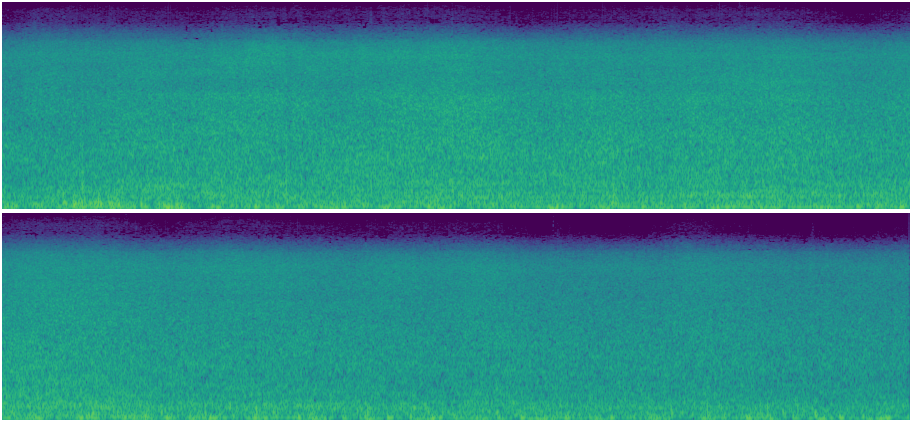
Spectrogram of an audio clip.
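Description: Steady rain hissing and pattering on a clear plastic umbrella held just above the microphone, a dense, even wash of sound with no let-up.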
